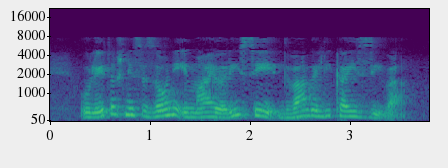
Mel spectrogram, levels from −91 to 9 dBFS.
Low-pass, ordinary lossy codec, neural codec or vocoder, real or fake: 9.9 kHz; AAC, 24 kbps; none; real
